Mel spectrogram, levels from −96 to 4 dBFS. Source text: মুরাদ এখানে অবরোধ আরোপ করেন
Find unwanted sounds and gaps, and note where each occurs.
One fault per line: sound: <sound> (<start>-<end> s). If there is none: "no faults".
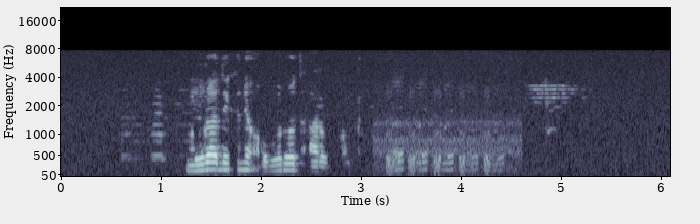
sound: laugh (3.2-4.4 s)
